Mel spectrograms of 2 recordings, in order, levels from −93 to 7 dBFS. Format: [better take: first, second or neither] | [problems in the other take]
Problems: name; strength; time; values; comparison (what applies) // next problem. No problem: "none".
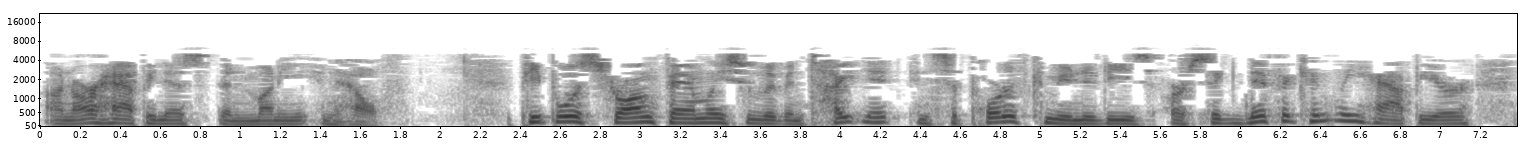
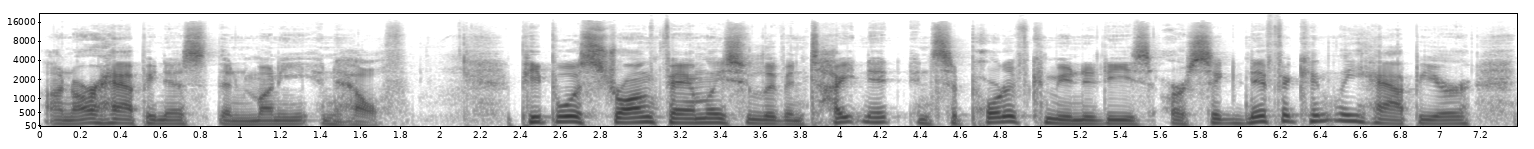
second | garbled, watery; badly; nothing above 5 kHz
